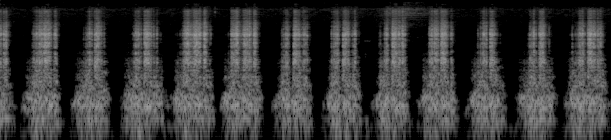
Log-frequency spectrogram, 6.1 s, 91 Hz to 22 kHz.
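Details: A very loud heart murmur heard at the aortic area, recorded standing and sitting, at a heart rate of 120 bpm.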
